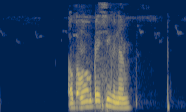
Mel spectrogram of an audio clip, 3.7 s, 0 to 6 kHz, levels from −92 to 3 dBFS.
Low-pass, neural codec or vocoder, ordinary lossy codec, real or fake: 5.4 kHz; none; AAC, 24 kbps; real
